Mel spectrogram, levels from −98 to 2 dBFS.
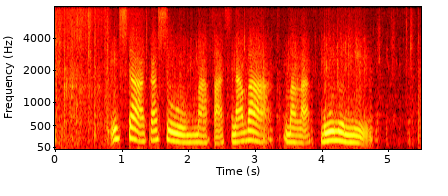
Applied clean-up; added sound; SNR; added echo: neural mask model RNNoise.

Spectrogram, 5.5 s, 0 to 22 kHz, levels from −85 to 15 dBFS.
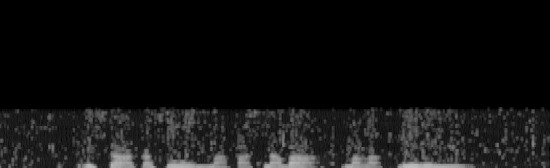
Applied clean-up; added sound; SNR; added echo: classical method spectral subtraction.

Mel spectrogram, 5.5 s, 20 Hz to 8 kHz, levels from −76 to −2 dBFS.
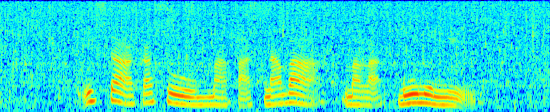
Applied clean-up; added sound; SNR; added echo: none; Stream; 7 dB; none.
